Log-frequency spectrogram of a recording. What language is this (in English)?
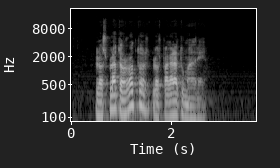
Spanish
